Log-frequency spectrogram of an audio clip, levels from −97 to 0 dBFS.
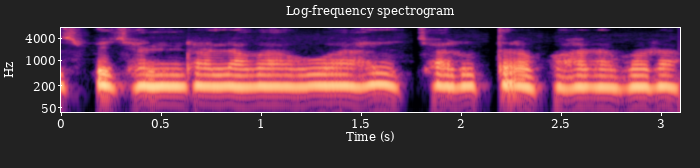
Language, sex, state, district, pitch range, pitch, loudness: Hindi, female, Bihar, Araria, 195-205 Hz, 200 Hz, -17 LUFS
